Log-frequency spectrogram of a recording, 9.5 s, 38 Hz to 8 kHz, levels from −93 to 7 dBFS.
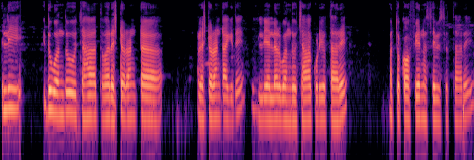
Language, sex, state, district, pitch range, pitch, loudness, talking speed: Kannada, male, Karnataka, Gulbarga, 150-165 Hz, 155 Hz, -17 LUFS, 115 wpm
